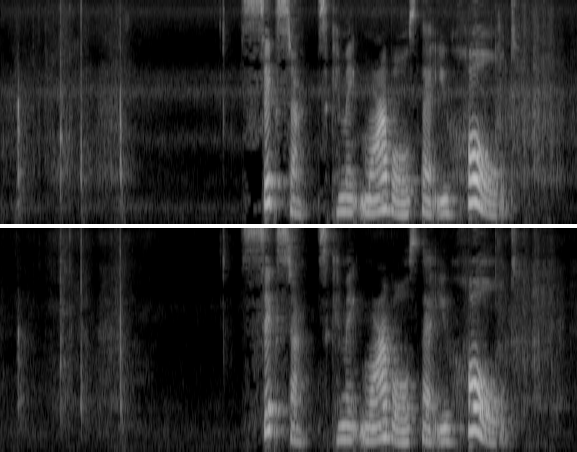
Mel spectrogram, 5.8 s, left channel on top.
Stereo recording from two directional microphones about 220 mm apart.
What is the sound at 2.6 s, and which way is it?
Speech, 55° left (ahead or behind).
